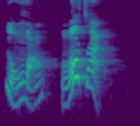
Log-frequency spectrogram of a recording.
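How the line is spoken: Loud call. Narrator (Chinese): 悟空高声叫道

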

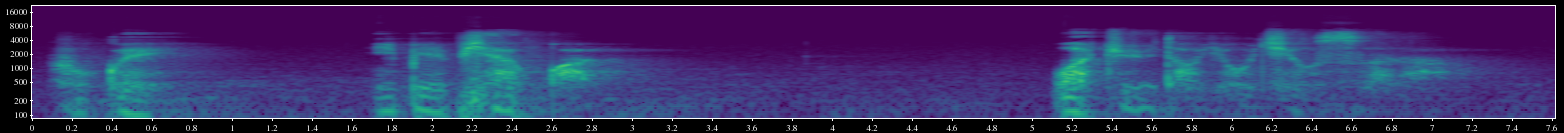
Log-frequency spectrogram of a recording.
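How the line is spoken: Soft, quiet. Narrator (Chinese): 家珍这时轻声说

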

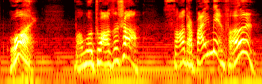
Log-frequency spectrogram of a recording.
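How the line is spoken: Shouting. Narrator (Chinese): 他 喊着

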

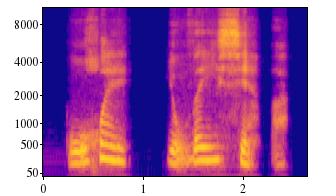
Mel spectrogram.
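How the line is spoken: Gentle, slow voice. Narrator (Chinese): 德拉夫拉星人用温柔的声音慢慢地说

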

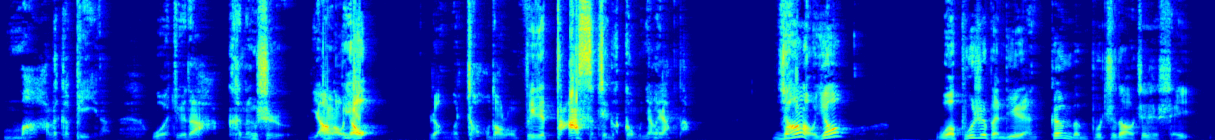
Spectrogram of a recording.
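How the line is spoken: Cursing through gritted teeth. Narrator (Chinese): 帮主咬牙骂道

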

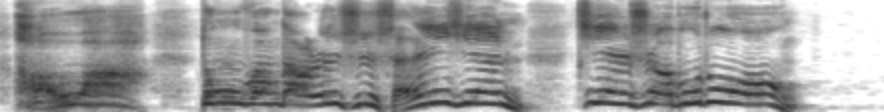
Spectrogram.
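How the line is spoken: Shouting in unison. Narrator (Chinese): 齐声叫道

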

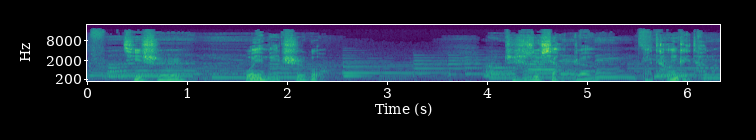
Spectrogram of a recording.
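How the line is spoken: Murmuring. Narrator (Chinese): 小白兔 喃喃地说

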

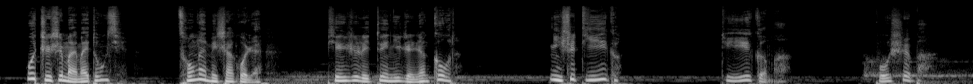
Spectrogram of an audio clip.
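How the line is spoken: Strangled, off-pitch voice. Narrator (Chinese): 小袁的声音已经被掐得走音了

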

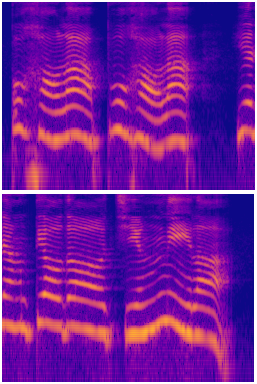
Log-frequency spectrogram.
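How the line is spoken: Frightened shouting while running. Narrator (Chinese): 小猴子吓得撒腿就跑，一边大声叫喊

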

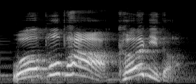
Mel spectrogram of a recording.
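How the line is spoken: Shouting. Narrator (Chinese): 乔治拉姥姥叫道

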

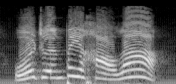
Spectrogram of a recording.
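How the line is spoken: Calling out. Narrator (Chinese): 艾玛 叫道

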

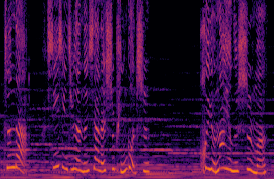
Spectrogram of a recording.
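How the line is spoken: Laughing. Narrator (Chinese): 苹果笑了

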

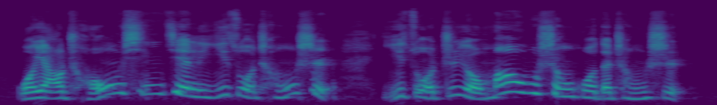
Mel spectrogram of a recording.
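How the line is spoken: Cat roaring suddenly. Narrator (Chinese): 这只猫突然吼起来

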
